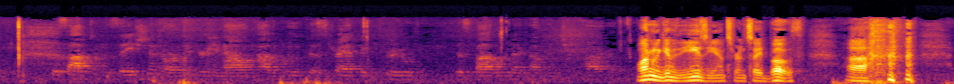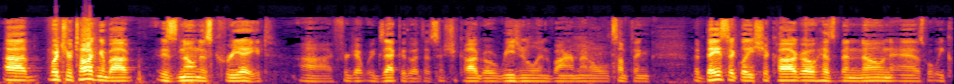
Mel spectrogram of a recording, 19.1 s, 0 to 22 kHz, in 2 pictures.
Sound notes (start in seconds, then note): 8.5 laughing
